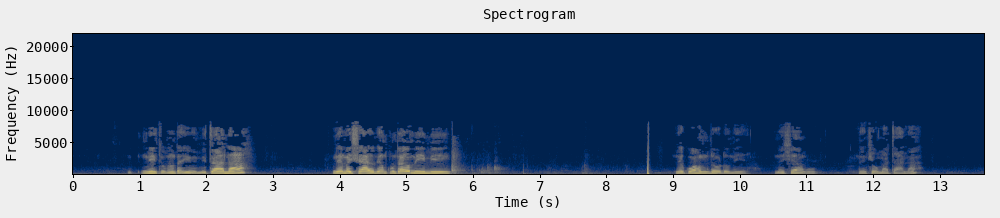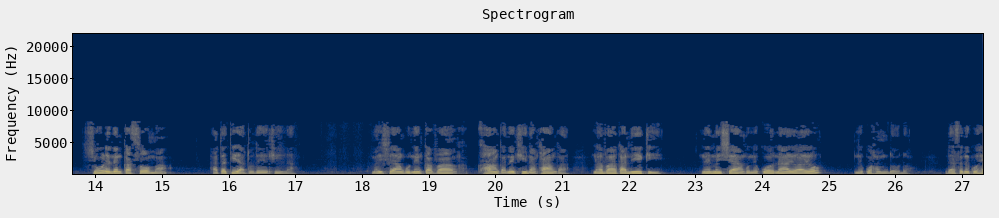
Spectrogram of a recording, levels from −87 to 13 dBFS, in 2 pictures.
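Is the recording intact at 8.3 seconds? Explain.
No. From 8.06 to 8.67 s, just before "nikuwa mdodo mie maisha", there is processor overload crackle. The processor misses a long run of tiny buffer deadlines, on the order of a millisecond each, and skips them. The result is a gritty tearing burst rather than a single click or dropout, and it ends once the load eases.

Underneath, the whole clip is dull, with nothing above 8.3 kHz, and has a watery, swirling texture. That is likely MP3 compression at a low bitrate, around 32 kbps. Unlike the crackle, this damage is steady across the clip and smears the sound rather than breaking it.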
